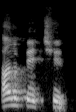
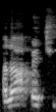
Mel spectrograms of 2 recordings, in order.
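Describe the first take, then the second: First: It has no long vowel after 'an'. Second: It has a long 'aa' sound after 'an'. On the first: The speaker calls it right. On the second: The speaker calls it wrong. "अनापेक्षित नहीं"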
